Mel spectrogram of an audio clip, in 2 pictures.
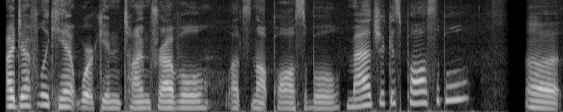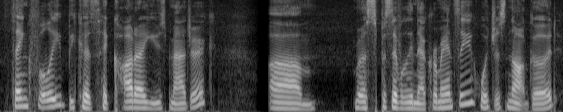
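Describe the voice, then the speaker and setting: A woman's voice: on the low side, lively intonation, normal speed, dry recording. A woman livestreamer chatting casually with her viewers, thinking aloud in a laid-back, slangy, informal way. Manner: informal, laid-back, slangy, muttering to self while working. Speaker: livestreamer hosting a chatbot roleplay stream.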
